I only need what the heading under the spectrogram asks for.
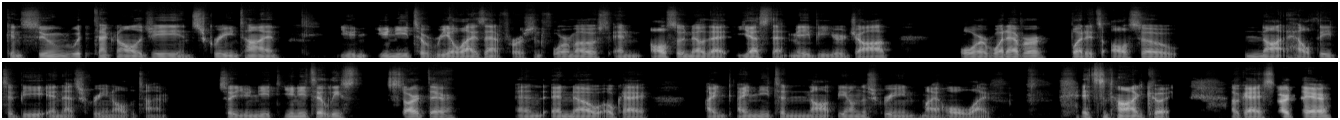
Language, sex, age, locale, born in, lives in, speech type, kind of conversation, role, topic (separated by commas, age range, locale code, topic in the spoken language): English, male, 40-44, en-US, United States, United States, conversation, podcast, guest, What are some effective ways to create a healthy balance between technology use and offline activities?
